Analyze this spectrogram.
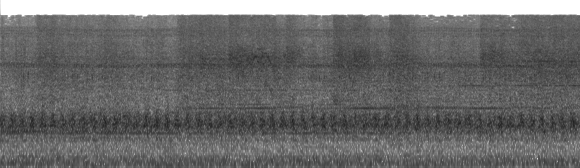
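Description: Spinning saw blades whir steadily.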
